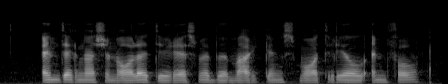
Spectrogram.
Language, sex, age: Afrikaans, male, 21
